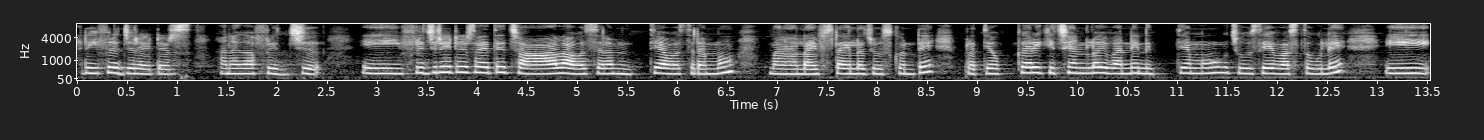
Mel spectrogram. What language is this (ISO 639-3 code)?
tel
